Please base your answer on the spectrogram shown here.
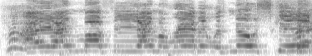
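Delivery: high, loud squeaky creature voice; giggling skinless rabbit; creepy rabbit voice. Acted.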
